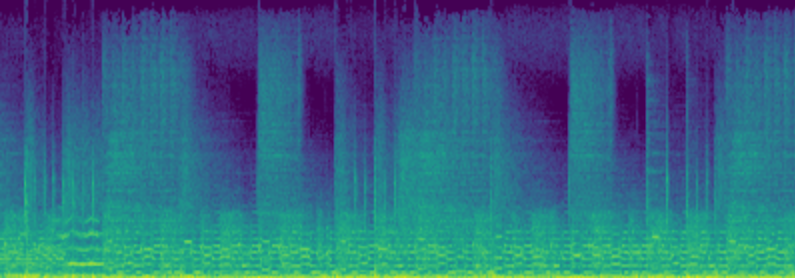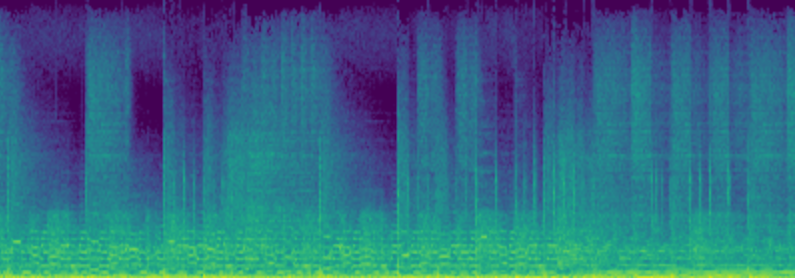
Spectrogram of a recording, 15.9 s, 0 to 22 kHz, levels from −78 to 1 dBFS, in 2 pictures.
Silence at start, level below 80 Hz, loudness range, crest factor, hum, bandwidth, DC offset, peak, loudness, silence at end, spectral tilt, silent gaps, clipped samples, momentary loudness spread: 0 s; -18 dBFS; 0 LU; 10 dB; none; over 20 kHz; under 0.1%; 0 dBFS; -11 LUFS; 0 s; -5 dB/octave; none; under 0.1%; 2 LU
